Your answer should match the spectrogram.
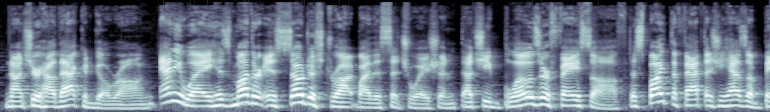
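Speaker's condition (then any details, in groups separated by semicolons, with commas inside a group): No condition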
